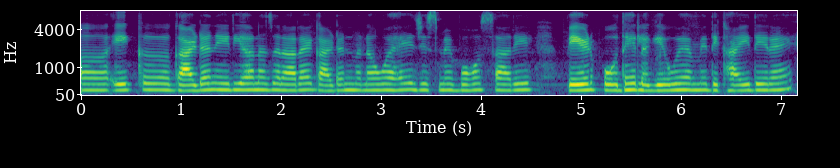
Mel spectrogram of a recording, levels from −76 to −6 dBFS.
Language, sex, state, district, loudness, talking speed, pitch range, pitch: Hindi, female, Chandigarh, Chandigarh, -17 LUFS, 200 wpm, 205-220 Hz, 210 Hz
